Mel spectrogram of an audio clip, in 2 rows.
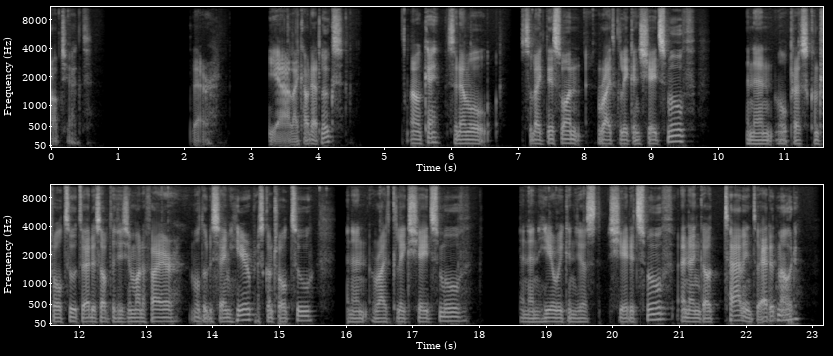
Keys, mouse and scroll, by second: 0.3 s, 1.8-2.4 scroll down 2, 2.4-2.8 middle drag, 2.8 click, 3.2-4.2 scroll up 3, 4.2-4.5 shift+middle drag, 4.5-4.9 scroll down 2, 4.9-5.4 shift+middle drag, 5.4 scroll down 1, 5.5 scroll up 3, 5.8 scroll down 1, 5.9-6.6 shift+middle drag, 6.6-6.9 scroll up 1, 6.9 click, 7.1 right click, 8.6-11.7 shift+middle drag, 11.8 ctrl+2, 12.2-13.2 scroll up 2, 13.2 click, 14.9 ctrl+2, 15.5-17.2 right drag, 17.2-17.6 scroll down 1, 17.6-18.5 shift+middle drag, 18.5 click, 18.9-20.2 right drag, 20.2-21.6 shift+middle drag, 21.6 Tab.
